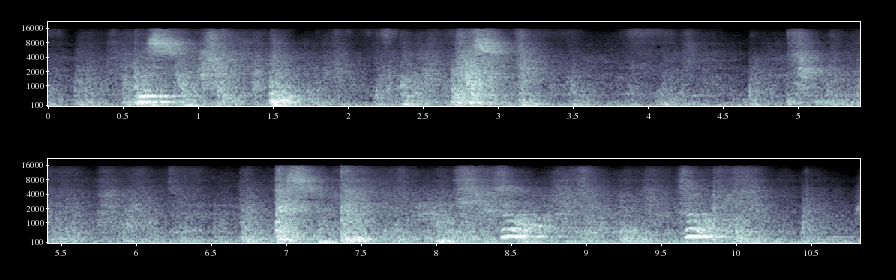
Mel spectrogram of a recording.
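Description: Martial-arts point sparring with padded gloves and foot gear: about eight irregular sharp thuds and slaps of strikes and stamping feet, with a few short shouts in between.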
